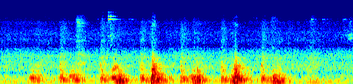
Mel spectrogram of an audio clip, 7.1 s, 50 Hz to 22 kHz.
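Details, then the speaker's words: Normal heart sounds on auscultation, likely a dog: regular lub-dub at about 75 beats per minute with soft breathing in the background. "all right plating it you're gonna hear lub-dub lub-dub lub-dub lub-dub"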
